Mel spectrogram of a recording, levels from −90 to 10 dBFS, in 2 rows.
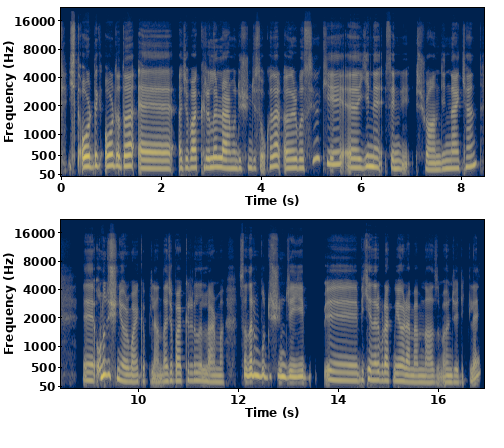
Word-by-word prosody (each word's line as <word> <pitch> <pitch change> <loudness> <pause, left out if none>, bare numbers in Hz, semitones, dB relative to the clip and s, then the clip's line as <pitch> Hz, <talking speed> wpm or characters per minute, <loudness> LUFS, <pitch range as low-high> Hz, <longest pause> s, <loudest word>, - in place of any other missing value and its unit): İşte, - - -3
orada 240 +2 +7
ki 250 - -11
orada 250 -1 +4
da, 245 +1 +6
eee, 190 -2 +2
"Acaba 210 +2 +1
kırılırlar 215 -1 +2
mı?" 195 -1 -3
düşüncesi 200 +1 -6
o - - -5
kadar 245 +2 +1
ağır 200 +1 +1
basıyor 205 - -3
ki, 150 - -4 0.3
eee, 210 0 +1
yine 230 +1 +2
seni 190 -4 -4 0.2
şu 175 - -6
an 160 0 -1
dinlerken, 195 - -2 0.6
eee, 190 -1 0
onu 310 +5 +6
düşünüyorum 195 - 0
arka 155 0 -5
planda, 75 0 -6
"Acaba 180 +1 -1
kırılırlar 180 - -4
mı?" 155 0 -5 0.3
Sanırım 310 -2 +3
bu 295 -4 -1
düşünceyi 280 -1 +1
b - - -14 0.3
eee, 190 -3 -1
bir 200 - -7
kenara 195 -3 -1
bırakmayı 185 -1 -2
öğrenmem 155 -3 -1
lazım 145 +1 -5
öncelikle. 150 - -5
195 Hz, 140 wpm, -19 LUFS, 180-240 Hz, 0.6 s, orada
